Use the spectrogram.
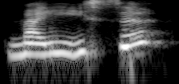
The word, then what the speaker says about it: maïs: But maïs, you actually sound the I because of the tremor for maize.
